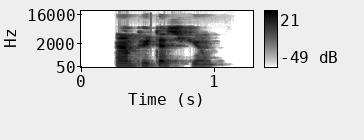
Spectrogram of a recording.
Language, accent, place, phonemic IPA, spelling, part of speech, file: French, France, Lyon, /ɛ̃.py.ta.sjɔ̃/, imputation, noun, LL-Q150 (fra)-imputation.wav
- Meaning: imputation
